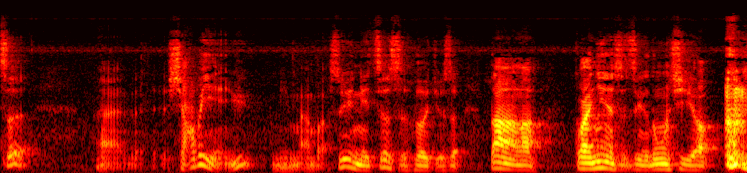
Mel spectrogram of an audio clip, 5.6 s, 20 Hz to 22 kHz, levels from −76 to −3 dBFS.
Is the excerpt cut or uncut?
cut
